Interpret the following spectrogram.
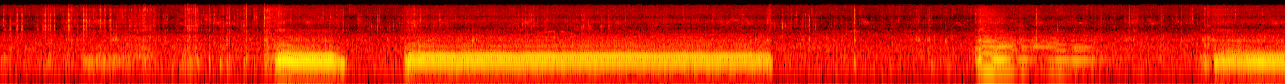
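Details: Hornets observed in the Eifel give low, droning wingbeat buzzes in several bursts, one lasting about four seconds, separated by quieter gaps with faint background rustle.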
